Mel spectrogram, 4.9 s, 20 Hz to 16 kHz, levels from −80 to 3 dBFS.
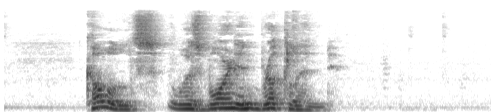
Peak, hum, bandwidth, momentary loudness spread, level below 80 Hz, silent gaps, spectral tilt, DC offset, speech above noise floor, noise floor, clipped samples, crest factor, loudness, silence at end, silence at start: -2 dBFS; none; 11.5 kHz; 11 LU; -58 dBFS; none; -6 dB/octave; under 0.1%; 45 dB; -62 dBFS; under 0.1%; 18 dB; -18 LUFS; 1.55 s; 0.85 s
